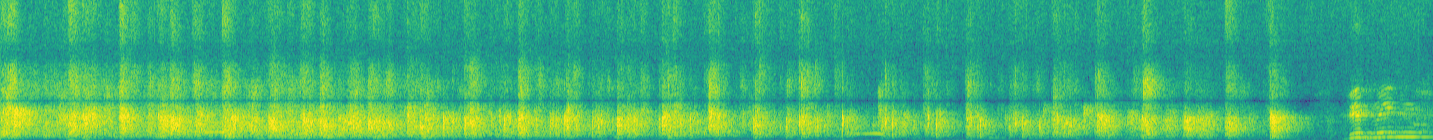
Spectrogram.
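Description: A crowd claps and applauds loudly.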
